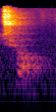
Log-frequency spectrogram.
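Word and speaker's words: Chhouk: And you spell it, you pronounce it Cho. Choke.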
